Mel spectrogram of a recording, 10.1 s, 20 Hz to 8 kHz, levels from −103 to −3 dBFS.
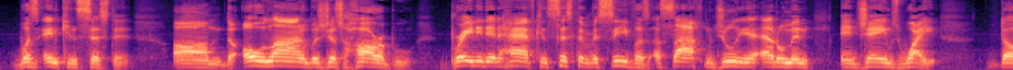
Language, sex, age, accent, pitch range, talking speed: English, male, 30-49, American, 130-170 Hz, 125 wpm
